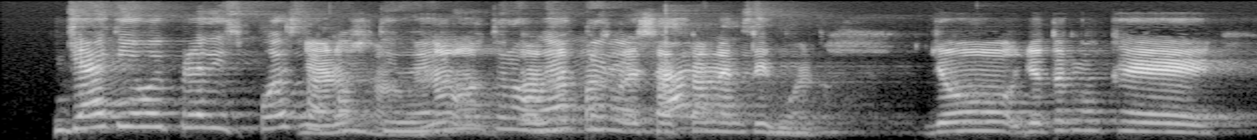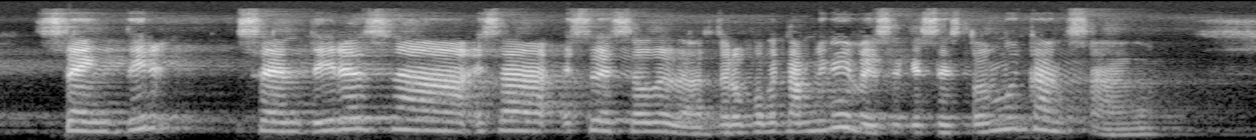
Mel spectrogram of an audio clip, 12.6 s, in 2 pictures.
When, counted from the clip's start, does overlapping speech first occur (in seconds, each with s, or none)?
1.5 s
